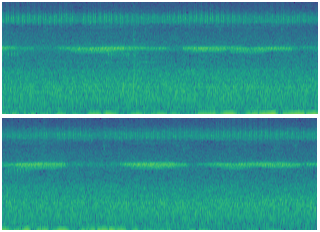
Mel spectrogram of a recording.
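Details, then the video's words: Crickets calling at night amid forest wind, shrill trilled bursts roughly once a second over a constant high shimmer, with a low rumbling rush of air underneath. "Crickets And Wind Sounds At Night"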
